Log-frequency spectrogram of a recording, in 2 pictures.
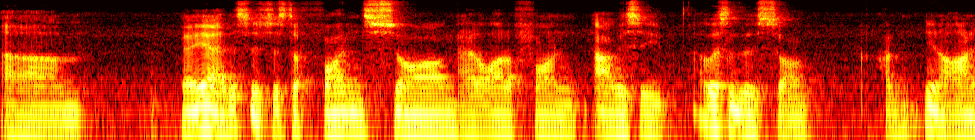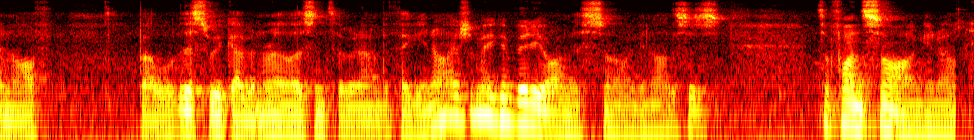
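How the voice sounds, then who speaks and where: Speaking at a fairly quick pace, a man with a very deep, low pitch and ordinary pitch variation is heard with audible room echo and noticeable background noise. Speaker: music commentary youtuber. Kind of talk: casual video commentary. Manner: casual, many fillers and repetitions.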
